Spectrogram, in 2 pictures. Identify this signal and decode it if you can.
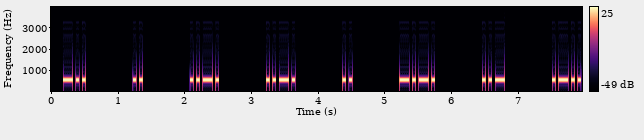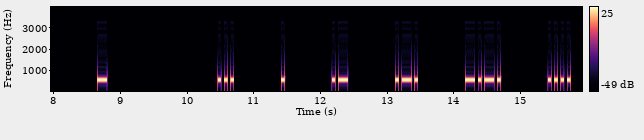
Morse code, heard as a keyed tone, about 25 wpm, spaced as for 10 wpm, 550 Hz. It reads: DIFFICULT SEARCH
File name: podcast / News headlines-1x-25x10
